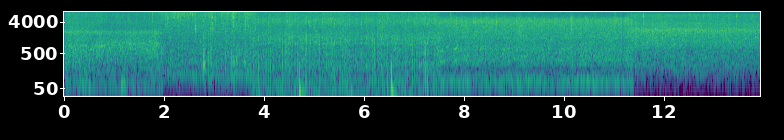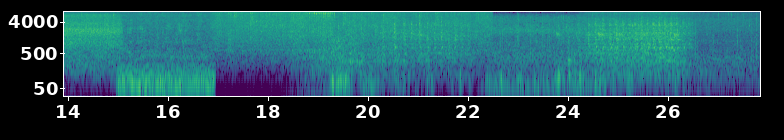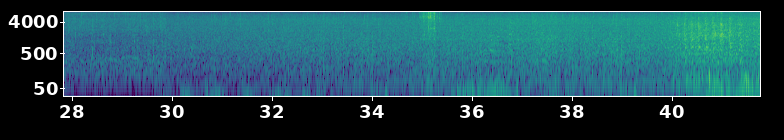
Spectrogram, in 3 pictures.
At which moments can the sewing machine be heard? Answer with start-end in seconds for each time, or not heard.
18.3-26.6, 39.8-41.7.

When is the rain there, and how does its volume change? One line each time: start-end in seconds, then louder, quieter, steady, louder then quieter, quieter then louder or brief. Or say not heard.
0.0-41.7 quieter then louder.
